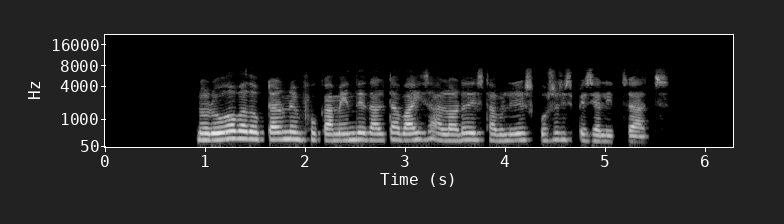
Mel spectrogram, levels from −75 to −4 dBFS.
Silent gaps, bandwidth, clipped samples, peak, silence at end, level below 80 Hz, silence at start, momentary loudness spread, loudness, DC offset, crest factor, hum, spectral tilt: 4.29-4.35 s, 4.69-4.73 s, 5.11-5.15 s; 7.6 kHz; under 0.1%; -8 dBFS; 0.65 s; -68 dBFS; 0.9 s; 11 LU; -23 LUFS; under 0.1%; 16 dB; none; -5 dB/octave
